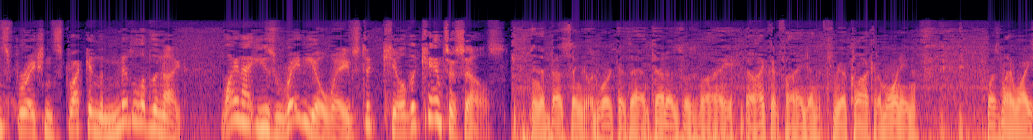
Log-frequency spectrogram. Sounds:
speech

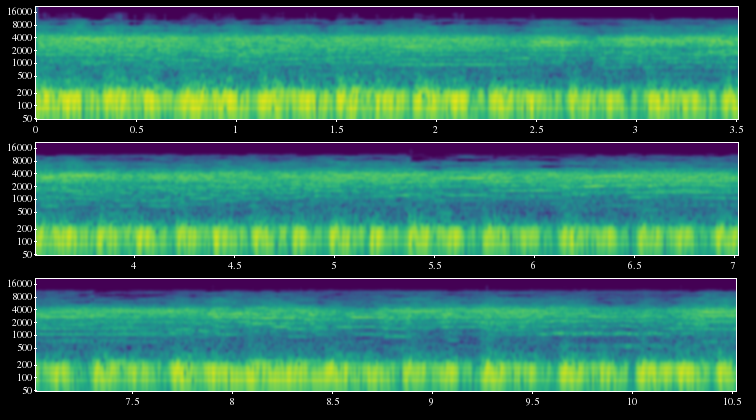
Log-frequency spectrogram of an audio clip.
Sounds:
music

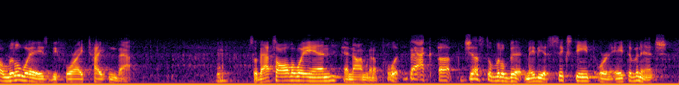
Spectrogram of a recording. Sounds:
speech

